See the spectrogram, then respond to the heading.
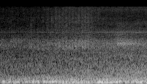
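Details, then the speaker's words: Yamaha Mio Soul GT scooter whose starter suddenly slips and cannot start the engine: a steady low whirr with no firing as the starter spins freely without turning the engine. The cause is likely in the CVT side. "teman-teman dengar suara starter yang lolos ini lebih cenderung bodynya itu ada di bagian CVT"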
